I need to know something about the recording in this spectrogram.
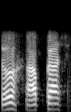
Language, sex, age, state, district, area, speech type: Urdu, male, 18-30, Bihar, Purnia, rural, conversation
